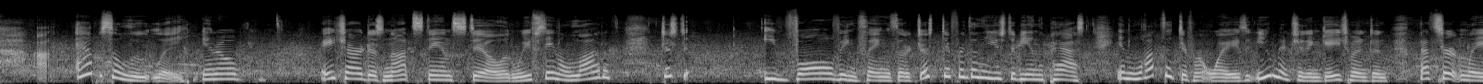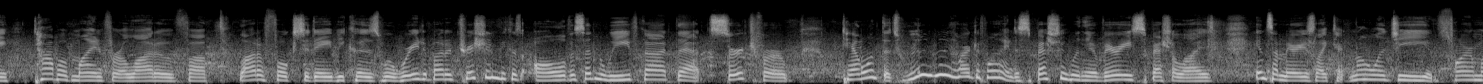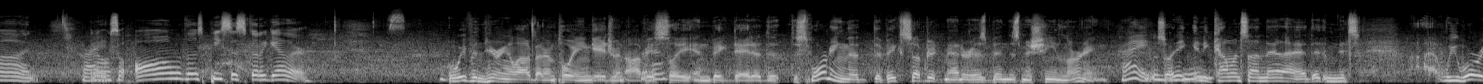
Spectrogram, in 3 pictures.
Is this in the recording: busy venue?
yes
